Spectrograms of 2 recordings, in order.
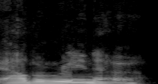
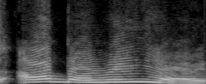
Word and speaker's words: Albariño: I say British people, still say Albarino. And I'm like, look, it's got a tilde on the top. It's Albarino. It's much more fun to pronounce.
